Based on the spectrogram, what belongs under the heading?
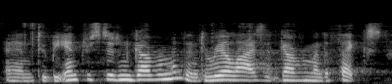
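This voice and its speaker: A woman's voice: mid-range voice, a little fast, darkish tone. A woman speaking politely as a contestant on an old radio quiz. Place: large hall at a live radio broadcast. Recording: dull hissy old radio recording, hall reverb.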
